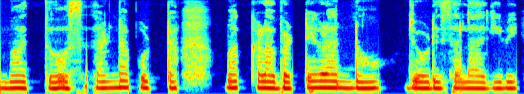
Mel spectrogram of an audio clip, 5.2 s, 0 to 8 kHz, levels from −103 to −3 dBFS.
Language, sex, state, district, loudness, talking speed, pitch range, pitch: Kannada, female, Karnataka, Bidar, -17 LUFS, 70 wpm, 200-210 Hz, 205 Hz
